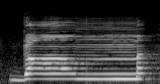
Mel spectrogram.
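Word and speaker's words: Gam: one we have is gum which you really elongate the a a so it's spelt like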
